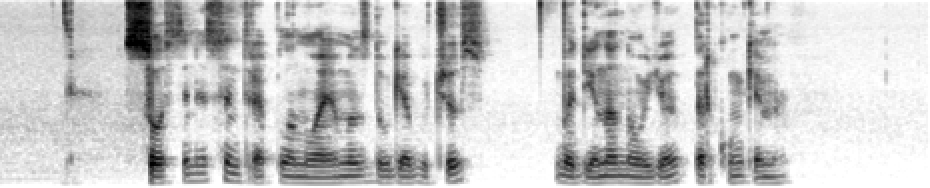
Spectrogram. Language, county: Lithuanian, Panevėžys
